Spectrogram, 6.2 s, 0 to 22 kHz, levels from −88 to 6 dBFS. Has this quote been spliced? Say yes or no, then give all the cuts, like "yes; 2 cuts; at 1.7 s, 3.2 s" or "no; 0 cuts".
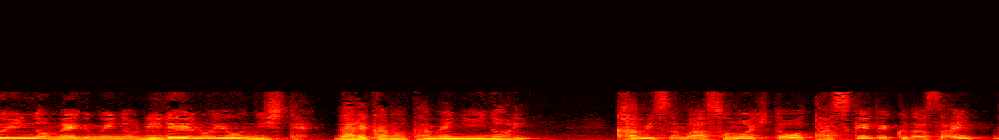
yes; 1 cut; at 2.0 s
